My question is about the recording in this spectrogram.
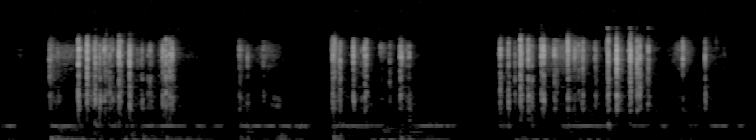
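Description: Computer keyboard typing, faint, in several quick runs of keystrokes with short pauses between them.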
